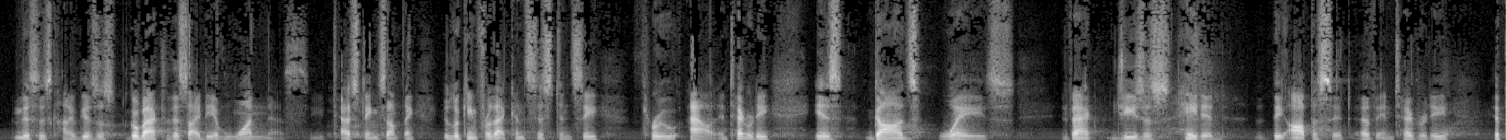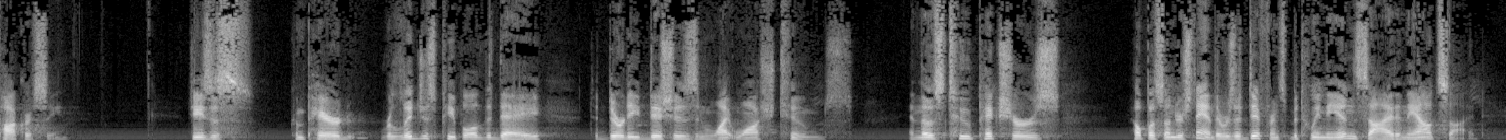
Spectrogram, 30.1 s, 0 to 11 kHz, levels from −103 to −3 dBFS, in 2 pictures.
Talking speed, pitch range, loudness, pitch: 130 wpm, 110-135 Hz, -24 LUFS, 120 Hz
